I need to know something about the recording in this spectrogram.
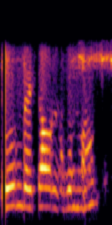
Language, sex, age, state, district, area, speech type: Marathi, female, 18-30, Maharashtra, Jalna, urban, conversation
